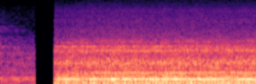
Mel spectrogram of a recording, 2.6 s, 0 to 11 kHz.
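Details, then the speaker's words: 2001 Ford Explorer after cleaning idle air control valve: engine settles at steady fast idle, previously staying above 1100 rpm, not dropping yet; eases down after some throttle and a couple of minutes. "Well, I started it up. It's only been a little while and it hasn't really gone down any."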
